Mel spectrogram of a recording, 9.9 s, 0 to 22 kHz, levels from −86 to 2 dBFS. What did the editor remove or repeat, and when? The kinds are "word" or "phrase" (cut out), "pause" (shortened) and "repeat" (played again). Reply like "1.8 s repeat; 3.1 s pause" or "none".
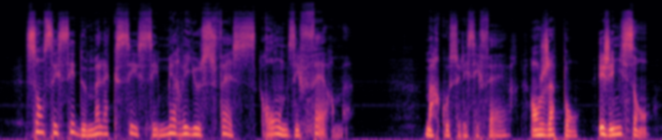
none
